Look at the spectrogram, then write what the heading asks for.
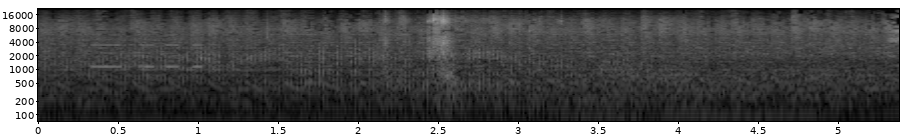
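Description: A Spitfire VA flies in an aerial combat video game over Arras, giving a continuous droning engine hum with a low steady tone and a brief whooshing swell midway, moderately loud and alone.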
